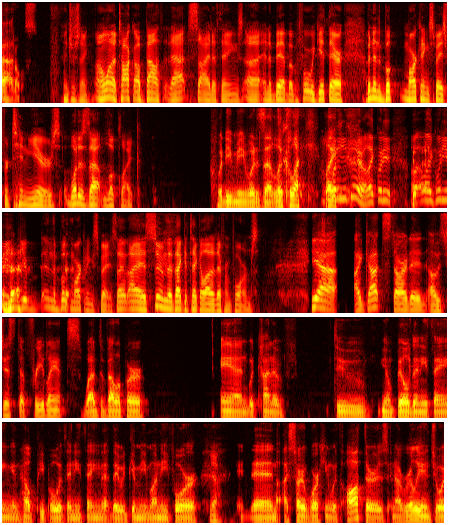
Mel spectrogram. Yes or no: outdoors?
no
